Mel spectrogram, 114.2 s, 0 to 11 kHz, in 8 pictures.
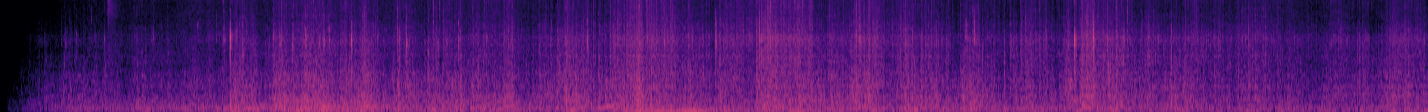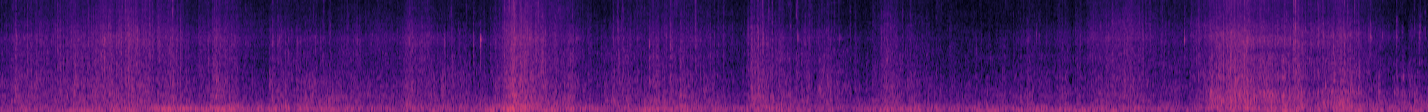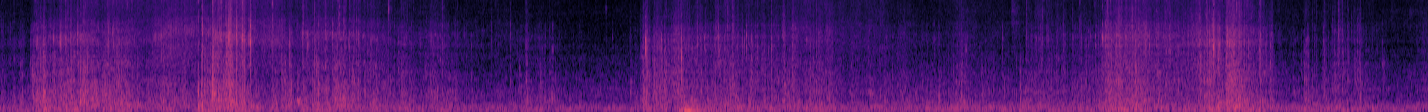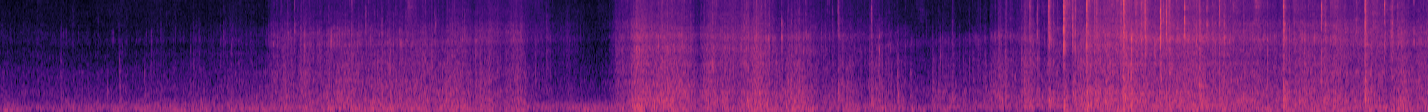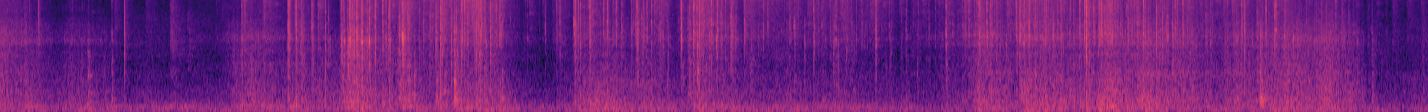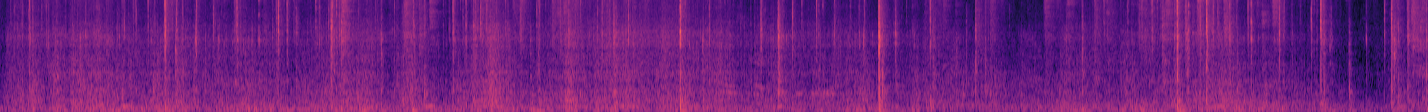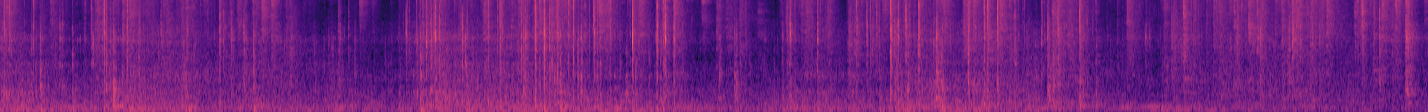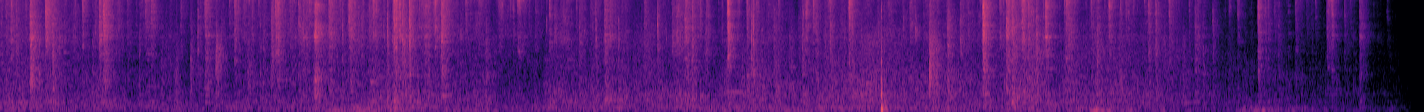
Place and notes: koeln, rain in cullis - koeln, heavy rain at window
heavy rain during a thunderstorm.
recorded june 22nd, 2008.
project: "hasenbrot - a private sound diary"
